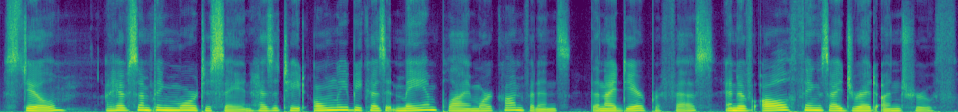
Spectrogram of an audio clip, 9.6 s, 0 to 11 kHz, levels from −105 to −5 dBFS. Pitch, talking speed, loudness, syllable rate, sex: 195 Hz, 170 wpm, -18 LUFS, 4.7 syllables/s, female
